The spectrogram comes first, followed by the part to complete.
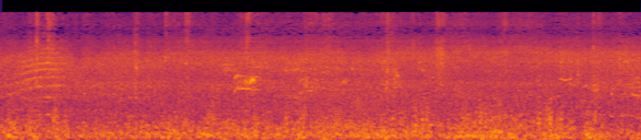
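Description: Wind blowing on the microphone, a steady low rumble, with faint voices of people in the background.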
